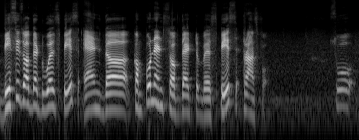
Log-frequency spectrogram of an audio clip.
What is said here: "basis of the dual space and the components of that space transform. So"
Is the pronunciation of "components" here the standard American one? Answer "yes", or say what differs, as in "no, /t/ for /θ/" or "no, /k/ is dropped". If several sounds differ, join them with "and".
yes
